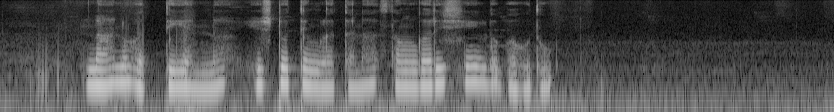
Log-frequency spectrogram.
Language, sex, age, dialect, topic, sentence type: Kannada, female, 36-40, Dharwad Kannada, agriculture, question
